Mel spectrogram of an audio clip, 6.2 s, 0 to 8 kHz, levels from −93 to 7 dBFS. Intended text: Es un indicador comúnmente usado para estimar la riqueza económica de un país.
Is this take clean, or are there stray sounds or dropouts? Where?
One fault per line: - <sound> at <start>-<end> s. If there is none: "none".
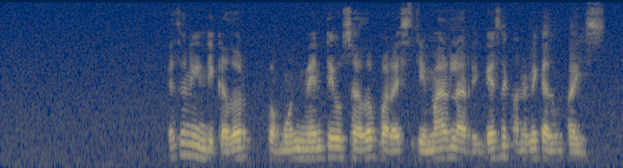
none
